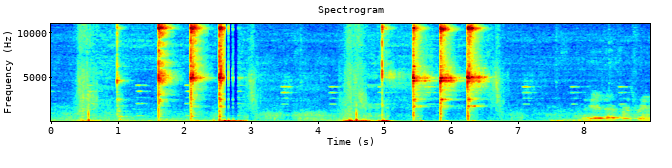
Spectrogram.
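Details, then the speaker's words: Sharp metallic instrument hammering in irregular bursts with faint voices during open right sacroiliac joint fusion surgery with instrumentation for a painful right SI joint. "and if people thought they they freaked out about my endoscopic hammering"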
